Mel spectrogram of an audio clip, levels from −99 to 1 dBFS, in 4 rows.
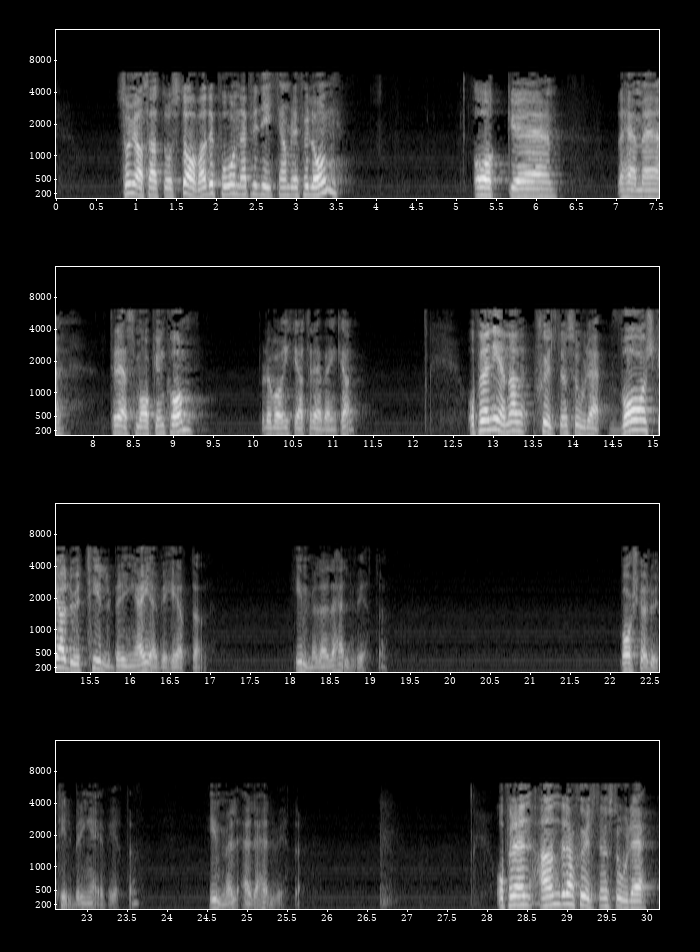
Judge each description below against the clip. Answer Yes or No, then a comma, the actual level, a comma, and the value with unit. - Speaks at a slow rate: Yes, slow, 105 wpm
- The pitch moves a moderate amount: No, wide, 7.6 semitones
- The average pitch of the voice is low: No, medium, 145 Hz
